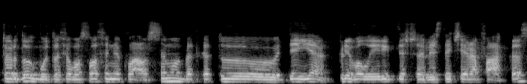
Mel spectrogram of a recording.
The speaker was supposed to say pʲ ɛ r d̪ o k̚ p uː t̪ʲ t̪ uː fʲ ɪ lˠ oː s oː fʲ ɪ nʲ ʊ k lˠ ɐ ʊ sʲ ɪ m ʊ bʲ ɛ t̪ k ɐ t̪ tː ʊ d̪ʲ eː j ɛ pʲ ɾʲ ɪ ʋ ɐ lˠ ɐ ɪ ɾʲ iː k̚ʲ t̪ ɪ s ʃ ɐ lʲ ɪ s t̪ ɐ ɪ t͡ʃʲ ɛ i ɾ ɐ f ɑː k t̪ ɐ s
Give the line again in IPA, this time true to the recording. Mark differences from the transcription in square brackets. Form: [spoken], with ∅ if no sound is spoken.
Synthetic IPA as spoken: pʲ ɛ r d̪ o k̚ [b] uː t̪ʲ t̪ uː fʲ ɪ lˠ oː s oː fʲ ɪ nʲ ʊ k lˠ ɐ ʊ sʲ ɪ m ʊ bʲ ɛ t̪ k ɐ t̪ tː ʊ d̪ʲ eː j ɛ pʲ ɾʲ ɪ ʋ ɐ lˠ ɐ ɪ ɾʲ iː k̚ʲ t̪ ɪ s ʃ ɐ lʲ ɪ s t̪ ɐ ɪ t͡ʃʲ ɛ i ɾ ɐ f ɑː k t̪ ɐ s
